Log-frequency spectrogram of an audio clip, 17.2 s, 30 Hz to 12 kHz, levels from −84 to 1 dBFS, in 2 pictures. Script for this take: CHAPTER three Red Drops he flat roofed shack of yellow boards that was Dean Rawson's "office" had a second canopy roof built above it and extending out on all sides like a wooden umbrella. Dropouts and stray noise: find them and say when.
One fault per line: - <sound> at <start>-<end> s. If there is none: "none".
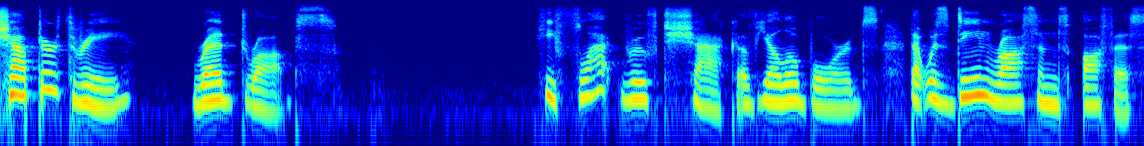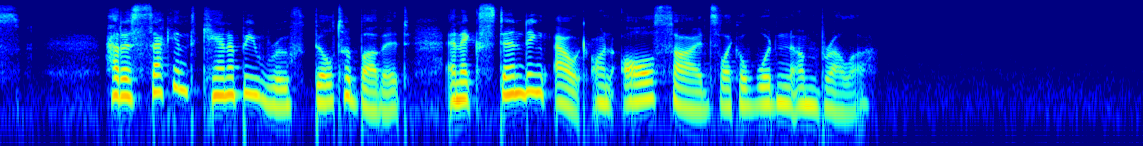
none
